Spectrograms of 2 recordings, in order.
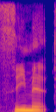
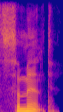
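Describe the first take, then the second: First: The stress is on the first syllable. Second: The stress is on the second syllable. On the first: The speaker calls it wrong. "why did you say it that way?" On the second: The speaker calls it right. "Let me redo that"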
